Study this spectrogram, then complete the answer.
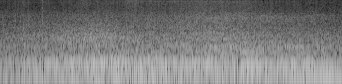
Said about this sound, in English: I'm standing on the side of the road at a Colombian Agricultural Institute control point, set up to pull over trucks carrying bananas.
